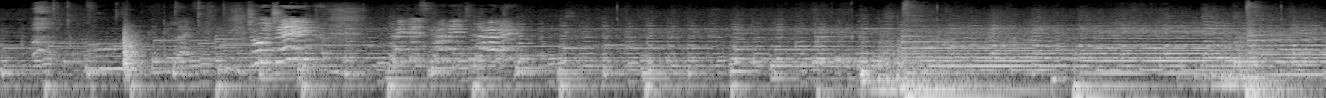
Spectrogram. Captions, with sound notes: *gasp* Oh, I'm gonna be late (yelling) Georgie! Pickers coming today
